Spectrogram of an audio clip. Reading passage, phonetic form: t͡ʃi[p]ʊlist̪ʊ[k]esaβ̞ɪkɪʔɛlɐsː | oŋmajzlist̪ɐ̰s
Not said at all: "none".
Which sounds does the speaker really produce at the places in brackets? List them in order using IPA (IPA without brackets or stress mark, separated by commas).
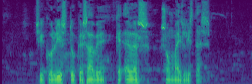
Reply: k, k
